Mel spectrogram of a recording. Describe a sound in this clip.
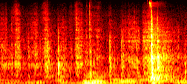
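A screwdriver clicks against metal.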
